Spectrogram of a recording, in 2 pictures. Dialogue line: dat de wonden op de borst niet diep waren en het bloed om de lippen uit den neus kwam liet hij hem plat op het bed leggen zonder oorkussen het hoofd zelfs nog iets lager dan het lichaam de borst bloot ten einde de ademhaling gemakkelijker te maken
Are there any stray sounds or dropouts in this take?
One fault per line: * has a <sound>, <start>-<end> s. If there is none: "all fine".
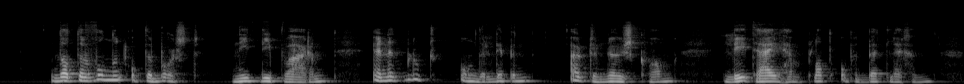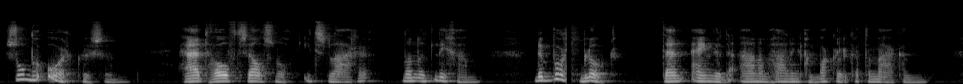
* has a dropout, 15.3-15.4 s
